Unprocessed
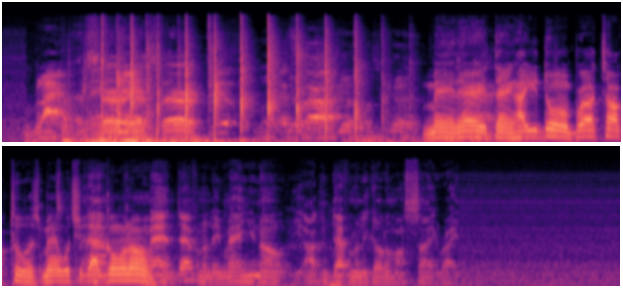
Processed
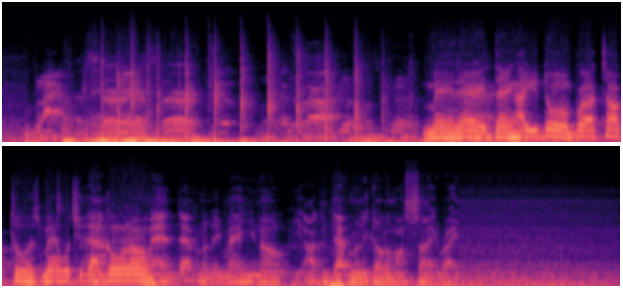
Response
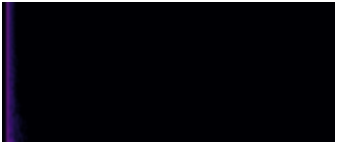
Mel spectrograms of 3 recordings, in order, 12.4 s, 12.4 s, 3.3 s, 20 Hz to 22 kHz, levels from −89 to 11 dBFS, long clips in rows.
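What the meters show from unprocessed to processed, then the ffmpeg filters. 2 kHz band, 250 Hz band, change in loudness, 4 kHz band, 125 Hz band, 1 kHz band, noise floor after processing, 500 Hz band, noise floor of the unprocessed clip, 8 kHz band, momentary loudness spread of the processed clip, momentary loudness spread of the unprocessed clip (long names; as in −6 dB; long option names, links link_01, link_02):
−10.5 dB, −0.5 dB, −3.0 dB, −14.0 dB, +6.0 dB, −8.5 dB, −36 dBFS, −4.5 dB, −46 dBFS, below −15 dB, 17 LU, 17 LU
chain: -filter_complex "[0:a]acontrast=21,lowshelf=frequency=210:gain=10.5,dynaudnorm=framelen=440:gausssize=7:maxgain=11dB,acrusher=bits=8:mode=log:mix=0:aa=0.000001,aemphasis=mode=reproduction:type=50fm,asplit=2[link_01][link_02];[1:a]atrim=start_sample=2205,lowshelf=frequency=240:gain=9.5[link_03];[link_02][link_03]afir=irnorm=-1:irlink=0,volume=9.5dB[link_04];[link_01][link_04]amix=inputs=2:normalize=0,volume=-17.5dB"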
